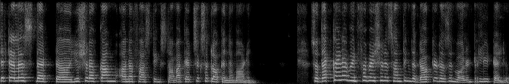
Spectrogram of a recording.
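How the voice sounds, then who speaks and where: In an Indian accent, a woman talks at a very fast pace. Her voice is high-pitched, with lively intonation. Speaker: writer. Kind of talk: casual chat. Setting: video call.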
